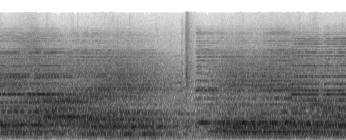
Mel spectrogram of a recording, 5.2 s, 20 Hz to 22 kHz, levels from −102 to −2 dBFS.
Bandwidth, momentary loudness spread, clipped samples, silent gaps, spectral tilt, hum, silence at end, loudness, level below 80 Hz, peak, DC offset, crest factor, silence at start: 14.5 kHz; 7 LU; under 0.1%; none; -4.5 dB/octave; none; 0 s; -17 LUFS; -62 dBFS; -4 dBFS; under 0.1%; 12 dB; 0 s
